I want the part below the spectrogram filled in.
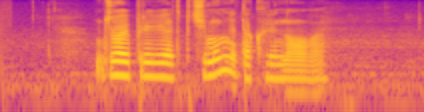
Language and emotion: Russian, sad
